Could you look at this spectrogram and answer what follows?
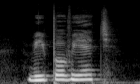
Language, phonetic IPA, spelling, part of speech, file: Czech, [ˈviːpovjɛc], výpověď, noun, Cs-výpověď.ogg
- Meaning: 1. notice (notification of ending a contract) 2. testimony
